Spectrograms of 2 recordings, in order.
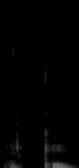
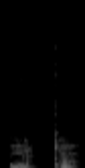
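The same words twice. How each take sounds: First: The final e is pronounced closed. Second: The final e is pronounced open. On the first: This is how southern speakers say it. "while we go down they tend to close it" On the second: This is how northern speakers say it. "mostly in the north we open the e"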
